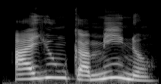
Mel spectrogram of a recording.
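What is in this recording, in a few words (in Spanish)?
hay un camino, Spanish, female, slow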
